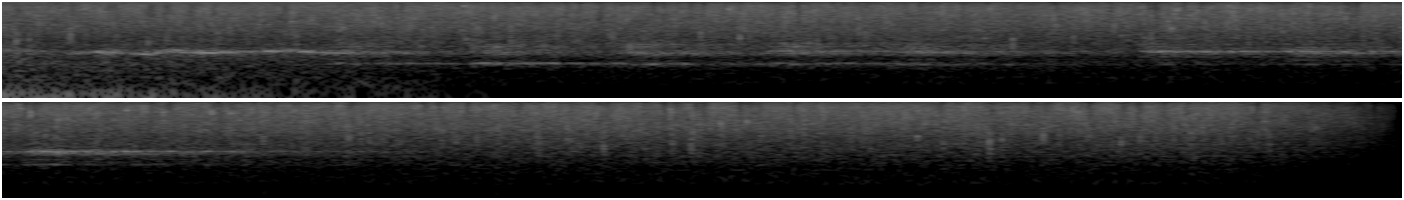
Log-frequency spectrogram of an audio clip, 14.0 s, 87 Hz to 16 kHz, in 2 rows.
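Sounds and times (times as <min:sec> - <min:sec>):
raindrop ticks: 0:00.0 - 0:02.8
steady rain falling: 0:00.0 - 0:14.0.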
